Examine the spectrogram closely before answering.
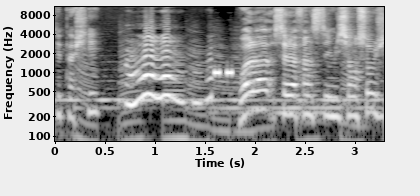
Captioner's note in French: Pleurs de désespoirs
